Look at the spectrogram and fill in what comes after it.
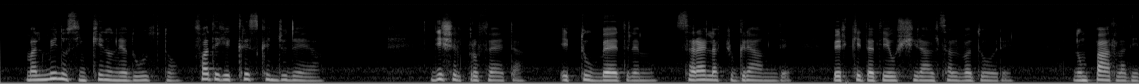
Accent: native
